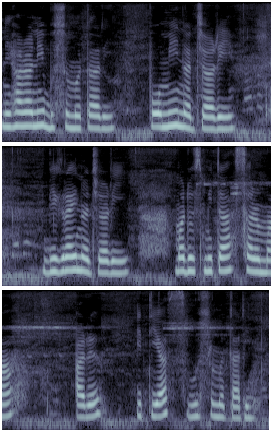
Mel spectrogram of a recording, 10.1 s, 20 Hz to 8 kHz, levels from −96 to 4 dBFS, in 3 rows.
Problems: low volume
